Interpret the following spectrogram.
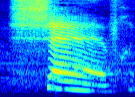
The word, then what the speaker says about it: chèvre: La chèvre. Ici aussi, il y a le CH, ch, et le accent grave. Alors, ça se prononce E. Alors, chèvre. Alors, accent grave. La chèvre.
